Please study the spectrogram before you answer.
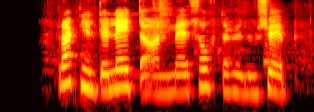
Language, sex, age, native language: Icelandic, female, 11, Icelandic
